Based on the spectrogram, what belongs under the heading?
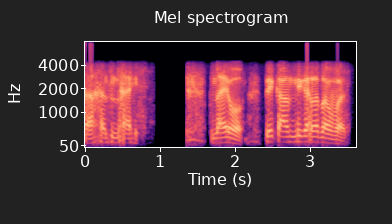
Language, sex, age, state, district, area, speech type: Marathi, male, 18-30, Maharashtra, Akola, rural, conversation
